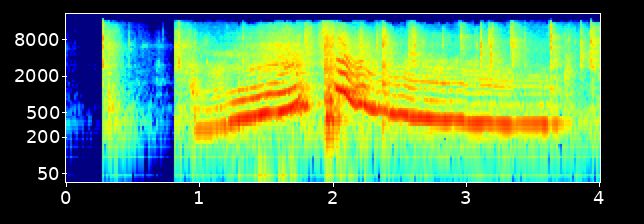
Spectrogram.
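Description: A child's voice making a wordless sound effect: one long wail that rises in pitch and then falls away, with a few light clicks of a plastic toy figure being handled just before it.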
